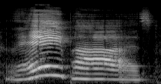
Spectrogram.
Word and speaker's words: Cray Paws: And goodbye from the good art fairy from the land of Cray Paws. Rhymes with Oz.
